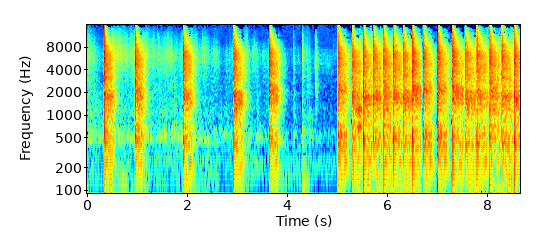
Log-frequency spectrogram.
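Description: Red latex balloons bursting with sharp bangs: five single pops about a second apart, then after a short pause a fast run of pops about four a second.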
